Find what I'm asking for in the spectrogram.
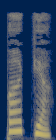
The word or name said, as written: ಪಟ್ಟೆಯ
